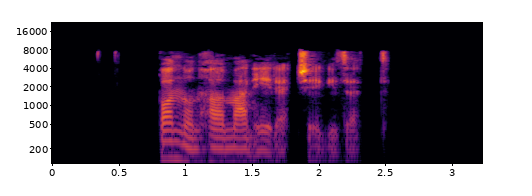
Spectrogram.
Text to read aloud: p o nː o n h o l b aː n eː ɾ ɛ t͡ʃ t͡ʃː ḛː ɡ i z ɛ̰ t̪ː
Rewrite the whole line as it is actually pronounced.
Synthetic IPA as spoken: p ɒ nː o n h ɒ l m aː n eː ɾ ɛ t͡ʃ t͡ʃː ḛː ɡ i z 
